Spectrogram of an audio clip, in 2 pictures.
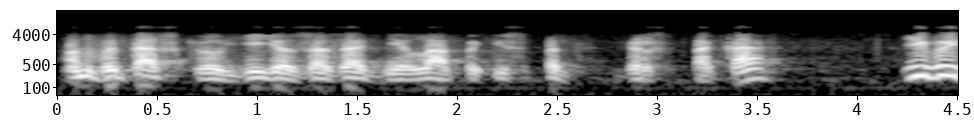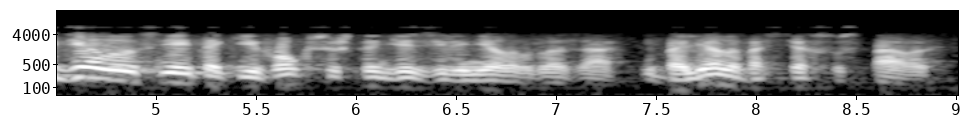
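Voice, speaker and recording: A man reading literary prose for radio as an actor, with dramatic, deliberate pauses and stressed words. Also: fairly low pitch, breathy edge. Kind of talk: expressive literary narration for radio. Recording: narrow, phone-like radio recording.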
